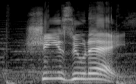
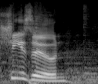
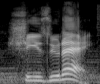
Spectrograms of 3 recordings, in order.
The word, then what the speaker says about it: Shizune: I have been saying this young lady's name wrong this whole time. It is, in fact, Shizune. Not Shizune, Shizune.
